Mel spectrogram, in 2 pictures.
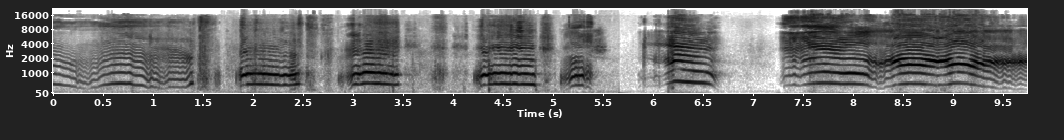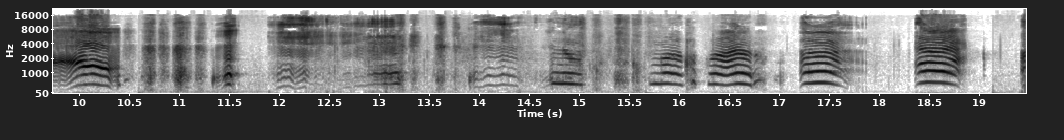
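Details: Sound-effect recording of a newborn crying in short, rhythmic, clear-toned wails, perhaps hungry: infant crying.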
